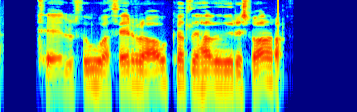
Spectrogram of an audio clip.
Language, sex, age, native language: Icelandic, male, 20-29, Icelandic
